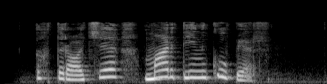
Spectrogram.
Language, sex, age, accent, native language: Uzbek, female, 19-29, Farg'ona, Uzbek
